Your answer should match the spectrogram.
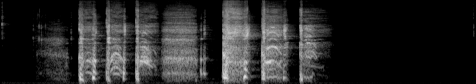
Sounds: Cough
